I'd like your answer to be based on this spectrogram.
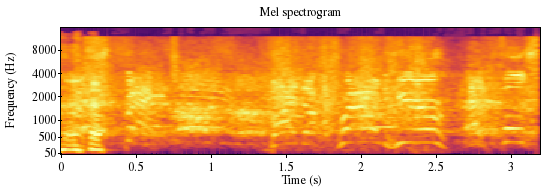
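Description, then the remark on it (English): A large wrestling crowd chants "This is awesome" together in a loud, steady roar, rising and falling voices forming a rhythmic, repeated call over dense cheering noise. “yep, I'll allow that This Is Awesome chant for this because it is actually awesome.”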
